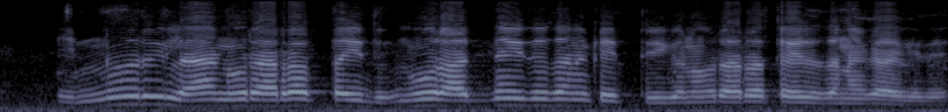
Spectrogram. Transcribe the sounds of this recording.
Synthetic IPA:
enːuːɾilːɐnuːɾaɐːɾɐʋɐt̪ːɐjd̪unuːɾɐd̪nɐjd̪ut̪ɐnɐkɐjit̪ːuiːɡɐnuːɾaːɾɐʋɐt̪ːɐjd̪ut̪ɐnɐkaːɡid̪e

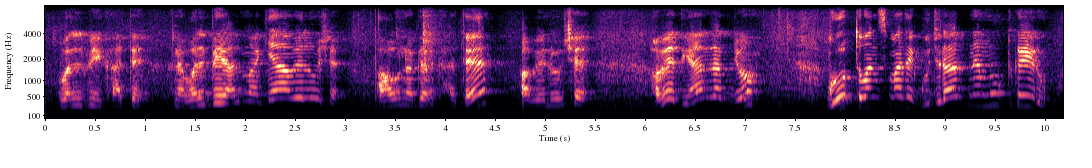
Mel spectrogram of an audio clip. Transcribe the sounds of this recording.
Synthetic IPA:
ʋəlbikʰat̪e | əneʋəlbialmãkjãːʋelũt͡ʃʰe | bʱaʋnəɡəɾkʰat̪e | aʋelũt͡ʃʰeɦəʋed̪ʱjanlak̚d͡ʒo | ɡup̚t̪ʋənsmãt̪ʰiɡʊd͡ʒɾat̪nemʊk̚t̪kəiɾũ

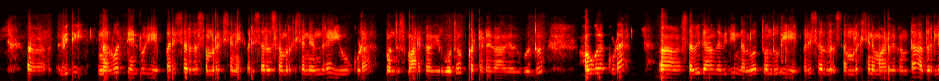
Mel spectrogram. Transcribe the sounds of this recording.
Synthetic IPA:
ʋid̪ʱinɐlʋɐt̪ːe̞ɳʈueːpɐɾisɐɾɐd̪ɐsɐmɾɐkʂɐnepɐɾisɐɾɐd̪ɐsɐmɾɐkʂɐneɐnd̪ɐɾeiʋukuːɽɐond̪usmaːɾɐkɐaːɡiɾboːd̪ukɐʈːɐɽɛɡɐɭaːɡiɾɡɾboːd̪uɐʋɐɡɐɭukuːɽɐ | sɐʋid̪ʱaːnɐd̪ɐʋid̪ʱinɐlʋɐt̪ːo̞nd̪ueːpɐɾisɐɾɐd̪ɐsɐmɾɐkʂɐne̞maːɽɐbeːkɐnt̪ɐːd̪ɾɐlːi

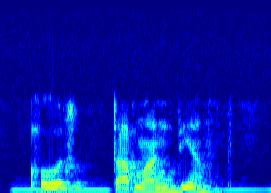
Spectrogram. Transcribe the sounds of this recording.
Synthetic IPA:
kʰoːzt̪aːpmaːnd̪ijãː

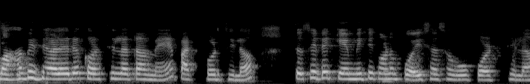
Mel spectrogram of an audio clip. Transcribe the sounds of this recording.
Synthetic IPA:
mɔɦabid̪jalɔjɔɾekɔɾt̪ʰilat̪amepaʈkɔɽt̪ʰilɔt̪ɔseʈekemit̪ikɔɽ̃ɔpɔjsasɔbupɔɽt̪ʰila

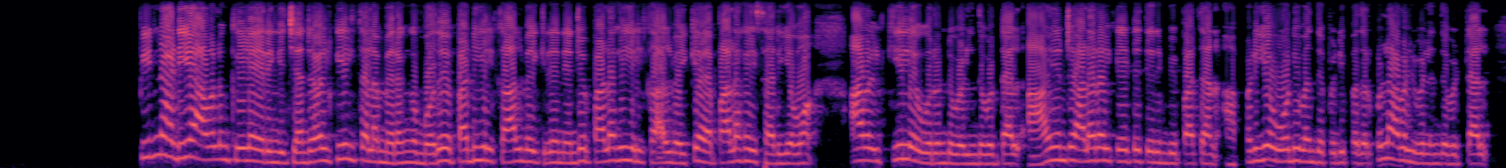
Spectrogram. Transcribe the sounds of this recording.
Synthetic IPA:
pɪnːaːɽɪjeːɐʋɐɭɯmkiːlɐɪɾɐŋɡɪt͡ʃːɛndrɐʋɐɭkiːɭt̪ɐlɐmɪɾɐŋɡɯmpoːðɯpɐɽɪjɪlkaːlʋɐɪkːɪreːnɛndrɯpɐlɐɣɐjɪlka̰ːlʋɐɪkːɐpɐlɐɣɐɪsɐɾɪjɐʋõː | ɐʋɐɭkiːleːʊɾɯɳɖɯʋɪɻɯnd̪ɯʋɪʈːaːlaːjɛndrɯɐɭɐɾɐlkeːʈːɯt̪ːɛɾɯmbipːaːɾt̪aːnɐpːɐɽɪjeːoːɽiʋɐnd̪ɯpɪɽɪpːɐðɐrkɯɭɐʋɐɭʋɪɻɯnd̪ɯʋɪʈːaːl

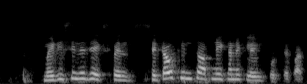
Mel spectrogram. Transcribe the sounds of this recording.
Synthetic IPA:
meɖisineɾd͡ʑeekspensːeʈaokint̪uapniekʰaneklemkoɾt̪epa̰ɾen

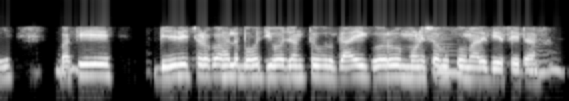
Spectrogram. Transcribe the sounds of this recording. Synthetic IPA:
ibaki | bid͡ʒelit͡ʃɔɽɔkɔɦelebɔɦud͡ʒibɔd͡ʒɔnt̪uɡajɡoɾumoɽ̃isɔbkumaɾid̪iesʰejʈa

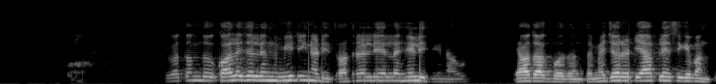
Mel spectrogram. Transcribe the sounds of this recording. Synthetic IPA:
iʋɐt̪ːo̞nd̪ukaːleːd͡ʒɐlːiond̪umiːʈiŋɡnɐɽijt̪ːuɐd̪ɐɾɐlːiɛlːɐɦe̞ːɭid̪ʋinaːʋu | jaːʋud̪aːɡ̚boːd̪uɐnt̪ɐmed͡ʒoːɾiʈiaːple̞ːsiɡe̞bɐnt̪u

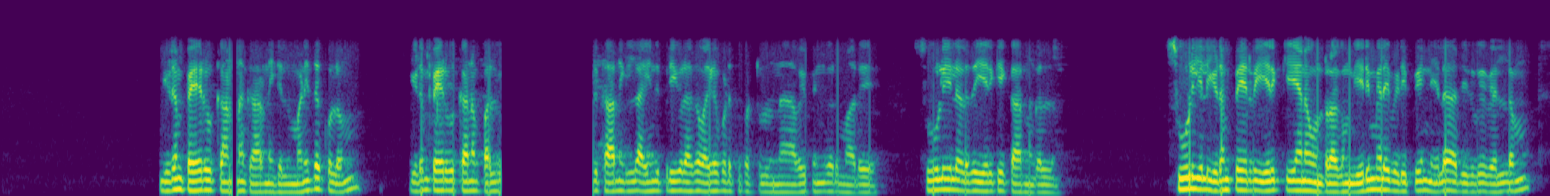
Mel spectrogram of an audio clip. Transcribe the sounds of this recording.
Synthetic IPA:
ɪɽɐmpɛjɐɾʋɯkːaːnɐkaːɾɐɳɪɣɐɭmɐnɪðɐkːɯɭɐm | ɪɽɐmpɛjɐɾʋɯkːaːnɐpɐlʋ | ɾɯkaːɾɐɳɪɣɐɭɪlɐɪnd̪ɯpɪɾɪɣɐlaːɣɐʋɐjɐɾɐp̬ːɐɽɯt̪ːɐpːɐʈːɯɭːɐnɐːʋɐɪpɪnʋɐɾɯmaːɾɯ | suːlɪjɪlɐlɐðɯɪɾɯkːɐɪkːaːɾɐɳɐŋɡɐɭ | suːlɪjɪlɪɽɐmpɛjɐɾʋɐɪɾɯkːɐjaːnɐɔndraːɣɯmɛɾɯmelɐɪʋɛɽɪpːeːnnɪlɐɐðɪɾʋɯʋɛɭːɐm

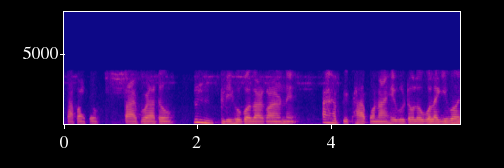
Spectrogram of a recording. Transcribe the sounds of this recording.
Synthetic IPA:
tapatʊtaɹpɔɹatʊ | biɦupɔzaɹkaɹɔnɛ | pitʰapɔnaxebuɹtolobɔlaɡibɔ

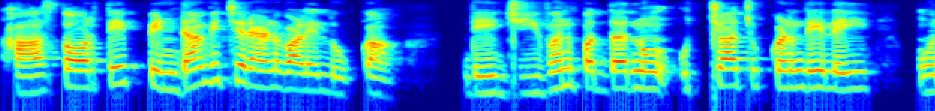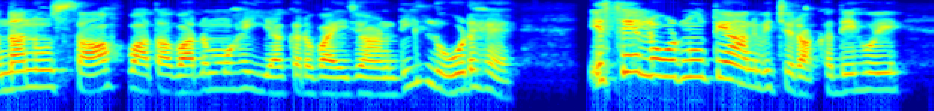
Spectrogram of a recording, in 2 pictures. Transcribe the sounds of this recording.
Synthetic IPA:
kʰaːst̪ɔːɾt̪eːpɪɳɖãːʋɪt͡ʃɾɛːɳʋaːleːloːkãː | d̪eːd͡ʒiːʋənpəd̪ːəɾnũːʔʊtːʃaːt͡ʃʊkːəɳd̪eːləiː | ʊnãːnũːsaːpʰʋaːt̪aːʋəɾnmʊɦəjaːkəɾʋaːiːd͡ʒaːɳd̪iːloːɽɦɛː | ɪseːloːɽnũːt̪ɪjaːnʋɪt͡ʃɾəkʰd̪eːɦoːeː

